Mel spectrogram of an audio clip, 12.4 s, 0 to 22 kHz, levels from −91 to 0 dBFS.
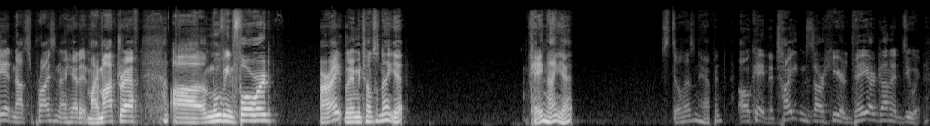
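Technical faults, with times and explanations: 1.07–1.65 s and 2.16–5.65 s, automatic gain falling: right after "surprising I had" the gain control judges the speech too loud and pulls its gain down about 10 dB, then again about 9 dB more slowly, so voice and room noise sink together.
1.55–3.73 s and 8.99–12.37 s, automatic gain rising: the control lifts gain about 4 dB, then about 3 dB as the talker moves away around 8 s and the input drops about 22 dB, so voice and background swell back up together over a second or more.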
